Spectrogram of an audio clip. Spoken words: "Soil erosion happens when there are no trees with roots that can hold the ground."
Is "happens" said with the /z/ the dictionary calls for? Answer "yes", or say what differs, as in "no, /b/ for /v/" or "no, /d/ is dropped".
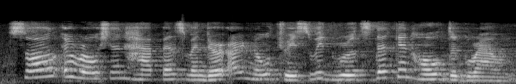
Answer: no, /s/ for /z/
